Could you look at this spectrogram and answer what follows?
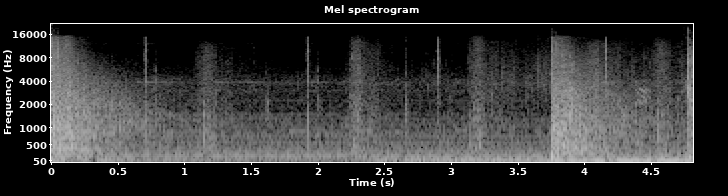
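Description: Fusion rifle firing in the video game Fallout 76, a rapid series of sharp shots in an uneven burst, fairly quiet under a background hum, with a louder blast at the end.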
